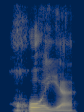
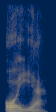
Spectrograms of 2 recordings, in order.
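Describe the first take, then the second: First: The word starts with an audible H sound. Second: The word starts directly with the vowel. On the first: The speaker calls it wrong. "it's not Hoya" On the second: The speaker calls it right. "You don't pronounce the H"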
